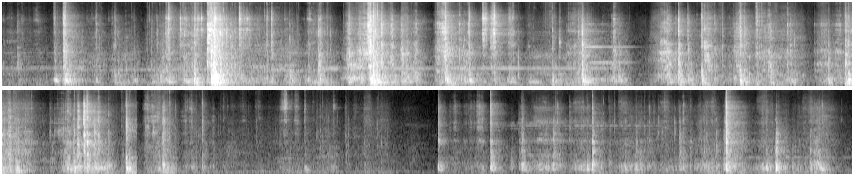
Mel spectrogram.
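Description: Hand assembly of a metal chandelier frame: irregular clicks, clinks and light knocks of metal parts as a threaded rod is fitted into the frame and its nut tightened by hand, with a pause of about two seconds past the middle.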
